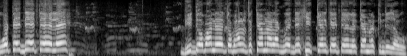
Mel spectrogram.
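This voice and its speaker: A woman's voice: very high-pitched, fast talker, no echo. A woman playing an eager, bossy village uncle in a comedy skit, talking in a repetitive pleading and commanding way, with music behind. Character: eager, bossy village uncle chasing online video money.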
